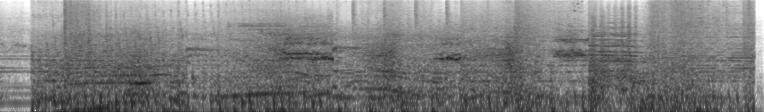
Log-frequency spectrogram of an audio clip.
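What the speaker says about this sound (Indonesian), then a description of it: "Tak sampai di situ, berlanjut dengan kejar-kejaran mobil." A car chase from a Korean drama series: loud, sustained engine roar with tire skids and squeals, heavy booming impacts and crashes piling up for several seconds without talk.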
